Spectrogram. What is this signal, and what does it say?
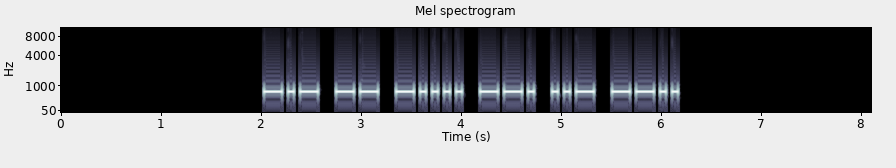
Morse code, heard as a keyed tone, about 20 wpm, 700 Hz. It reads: KM6GUZ
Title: USA Call Signs - 6 Characters - Repeated 2x - 20wpm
